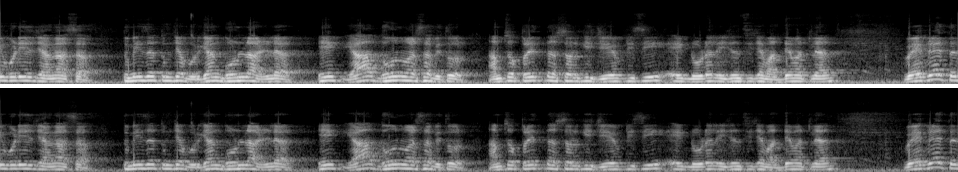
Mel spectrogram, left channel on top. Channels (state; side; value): quieter; right; 5.6 dB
